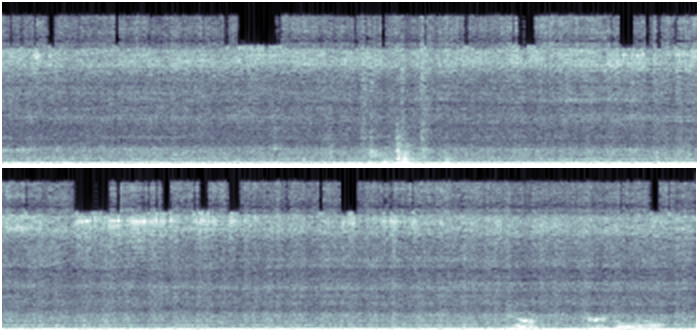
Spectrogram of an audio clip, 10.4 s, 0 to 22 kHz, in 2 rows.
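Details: 1975 Cadillac Fleetwood V8 idling about 5 minutes during valve cover gasket replacement, being checked for oil reaching the top end (it does, with slight seepage). Steady, deep, even low throb with no tapping or knocking; normal idle.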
